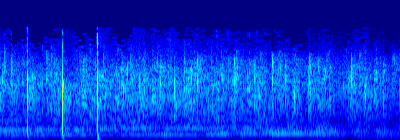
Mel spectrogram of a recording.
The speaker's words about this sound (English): Yeah, go ahead and give the Lord a big hand clap this morning.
